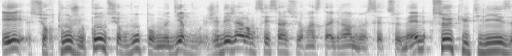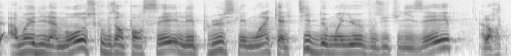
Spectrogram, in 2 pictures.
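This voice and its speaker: A man's voice: on the high side, lively intonation, normal speed, hardly any pauses, warm tone. A man hosting a cycling channel, giving a chatty gear review and explaining step by step to his viewers.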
